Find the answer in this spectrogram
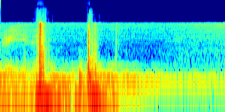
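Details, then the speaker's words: Four-year-old child with a new heart murmur: heart sounds with a low, humming, vibratory murmur between beats that decreases when the child stands, with breathing audible: innocent Still's murmur. "so I hope that you would agree with me that the heart murmur decreased when the child uh stood"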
